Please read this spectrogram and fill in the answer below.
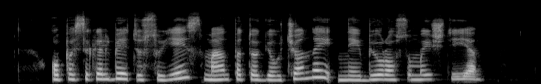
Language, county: Lithuanian, Telšiai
